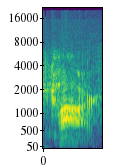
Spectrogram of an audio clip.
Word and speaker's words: Kerr: isn't it yes but in England it's pronounced car oh just like here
